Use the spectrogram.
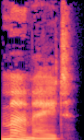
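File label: "mermaid", British English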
